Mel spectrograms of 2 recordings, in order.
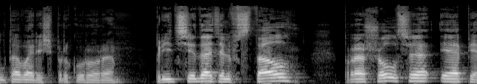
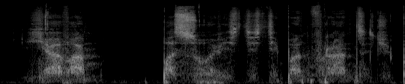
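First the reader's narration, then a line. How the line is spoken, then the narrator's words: Barely audible whisper. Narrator (Russian): продолжал он едва слышным шепотом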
